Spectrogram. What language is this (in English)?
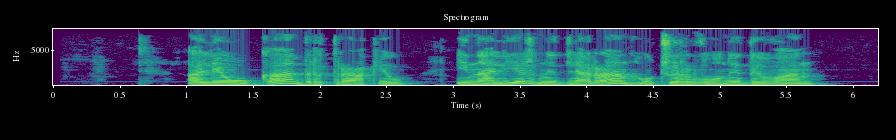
Belarusian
